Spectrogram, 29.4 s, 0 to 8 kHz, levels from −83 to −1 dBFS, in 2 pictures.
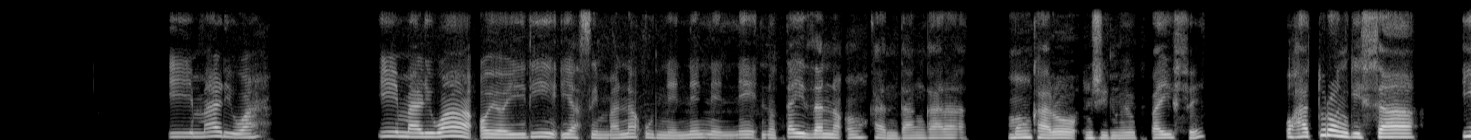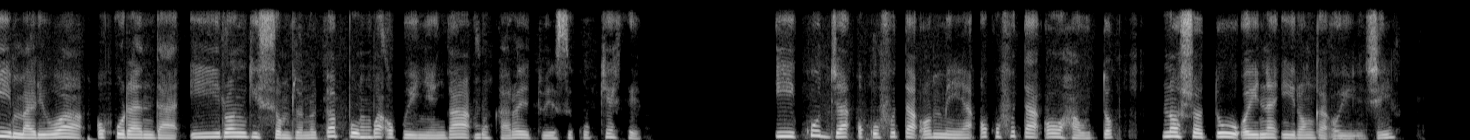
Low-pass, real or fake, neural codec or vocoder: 7.2 kHz; real; none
